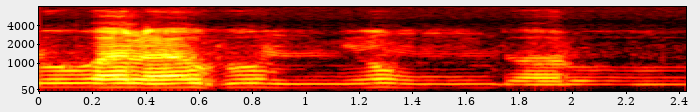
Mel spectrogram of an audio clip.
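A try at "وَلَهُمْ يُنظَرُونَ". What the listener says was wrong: Mohon maaf, walahum lamnya panjang. La yukhaffafu anhumul adzab walahum.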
